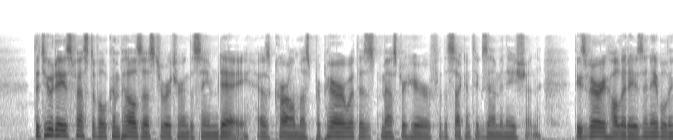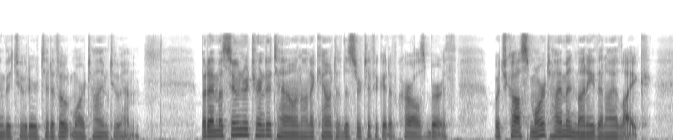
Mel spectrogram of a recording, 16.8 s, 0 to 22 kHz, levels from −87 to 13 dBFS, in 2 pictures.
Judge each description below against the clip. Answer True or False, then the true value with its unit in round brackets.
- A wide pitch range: False (2.8 semitones)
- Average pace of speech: False (210 wpm)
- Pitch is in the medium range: False (115 Hz)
